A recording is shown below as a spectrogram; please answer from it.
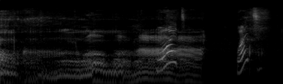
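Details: Pet dog Tabasco Jones "talking" to its owner over a ball: a long, wavering, harmonic growl-moan that rises and falls for about three seconds, then a short rising sweep, with a woman's voice asking about the ball.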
